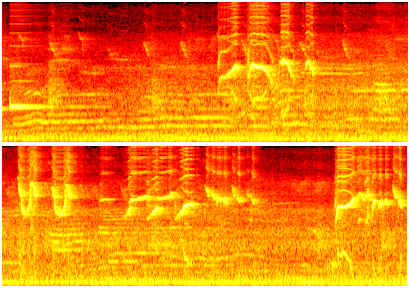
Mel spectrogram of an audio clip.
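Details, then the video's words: Oriental magpie-robin rough fill-in song used for training: loud varied whistles, sweeping slurs and harsh notes in bursts, over a low steady hum. "SUARA BURUNG KACER ISIAN KASAR"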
